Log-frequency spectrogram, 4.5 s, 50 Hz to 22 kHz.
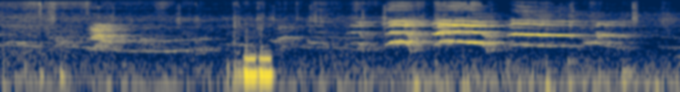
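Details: A 4.5-week-old Miniature Australian Shepherd puppy whines in thin, high, wavering tones, first briefly and then in a longer run of rising and falling whimpers, after a dull thump, with a woman's voice and background music.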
